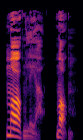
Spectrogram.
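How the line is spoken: Muffled growl. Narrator (German): knurrte Papa hinter seiner Zeitung

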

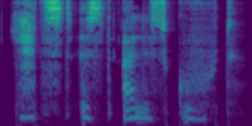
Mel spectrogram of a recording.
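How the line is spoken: Whispered. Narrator (German): flüsterte sie

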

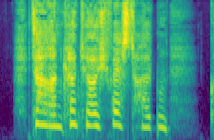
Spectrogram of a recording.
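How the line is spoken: Panting. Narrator (German): keuchte sie noch

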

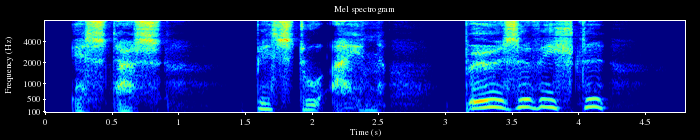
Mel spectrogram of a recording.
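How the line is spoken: Almost voiceless whisper. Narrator (German): flüstert Noah fast tonlos

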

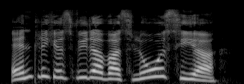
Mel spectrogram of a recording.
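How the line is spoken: Excited calling out. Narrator (German): rief Lorenz schließlich begeistert

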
